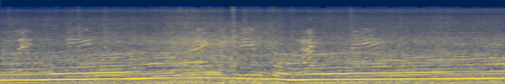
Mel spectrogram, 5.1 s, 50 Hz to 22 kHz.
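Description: BMW Compact M3 rally car's engine heard from inside the cabin under hard acceleration: its pitch climbs steadily, drops once as the driver shifts up about two and a half seconds in, then climbs again in the next gear.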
